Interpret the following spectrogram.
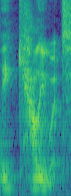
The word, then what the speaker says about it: Iqaluit: canadians none of it's capital iqaluit that's how you pronounce it none of it right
